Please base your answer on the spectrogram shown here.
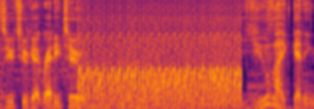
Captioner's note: sorting algorithm sounds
